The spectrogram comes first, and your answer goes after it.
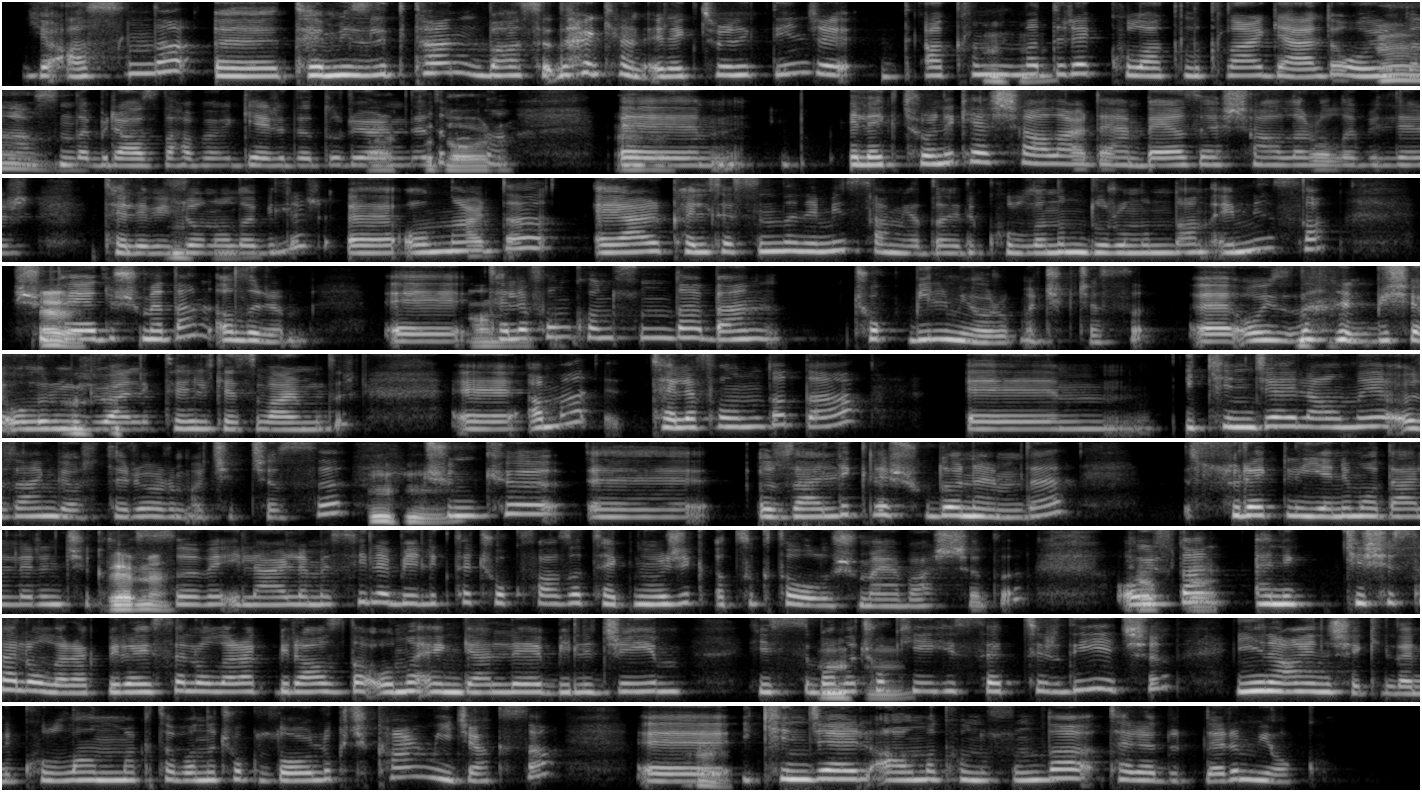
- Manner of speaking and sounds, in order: laughing while speaking: "bahsederken"; laughing while speaking: "o yüzden"; snort
- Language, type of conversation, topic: Turkish, podcast, İkinci el alışveriş hakkında ne düşünüyorsun?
